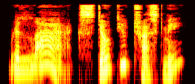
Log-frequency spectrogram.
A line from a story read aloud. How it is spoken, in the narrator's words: She asked in a playful tone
